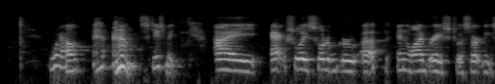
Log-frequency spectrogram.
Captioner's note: cough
